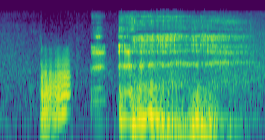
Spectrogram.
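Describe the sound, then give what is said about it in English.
Three flatulent bursts: a short buzzy toot, a brief squeaky one, then a long rumbling, sputtering fart, almost a wet one, that wobbles in pitch and trails off. No talking. “Man, that was almost a wet one.”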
